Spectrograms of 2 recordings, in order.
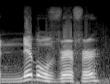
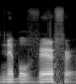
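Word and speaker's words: Nebelwerfer: all our viewers that the correct German pronunciation is Nebel verer with the w and I say everything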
